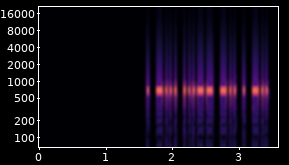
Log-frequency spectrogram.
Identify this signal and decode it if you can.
Morse code, heard as a keyed tone, about 34 wpm, 700 Hz. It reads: EB3DED
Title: DXCC-100 Call Signs - 6 Characters - 35wpm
